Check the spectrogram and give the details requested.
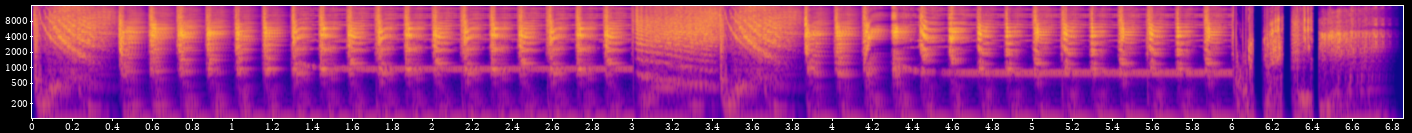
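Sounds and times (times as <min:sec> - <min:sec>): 
riddim bass loop in E: 0:00.0 - 0:06.2.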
